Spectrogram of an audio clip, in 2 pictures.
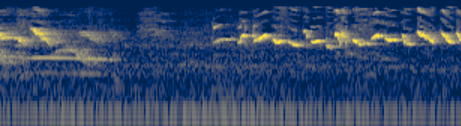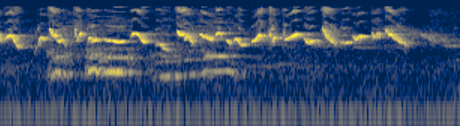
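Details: Lombok lemon-bellied white-eye male chattering 'ciak ciak' to coax a silent caged male into song: a few clear whistled notes, then dense bursts of sharp high chirps, with a steady low hum behind.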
